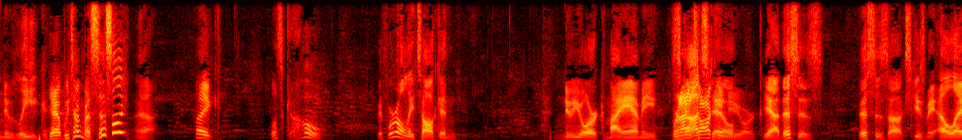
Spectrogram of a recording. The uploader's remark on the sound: live at Howies!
